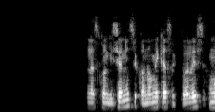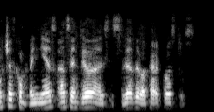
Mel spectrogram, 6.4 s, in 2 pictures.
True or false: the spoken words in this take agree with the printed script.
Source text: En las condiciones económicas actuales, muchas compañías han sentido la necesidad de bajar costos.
true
